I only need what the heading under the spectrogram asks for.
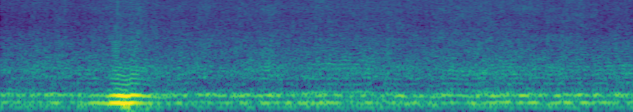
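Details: A swarm of bees leaving the hive drones steadily, and one bee passes close just after the start with a brief louder, lower buzz before the even hum of the swarm resumes.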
